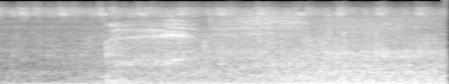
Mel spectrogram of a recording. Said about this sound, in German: Da kommt ein Auto. Ein großer gelber Wagen. Ausländisches Fabrikat.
